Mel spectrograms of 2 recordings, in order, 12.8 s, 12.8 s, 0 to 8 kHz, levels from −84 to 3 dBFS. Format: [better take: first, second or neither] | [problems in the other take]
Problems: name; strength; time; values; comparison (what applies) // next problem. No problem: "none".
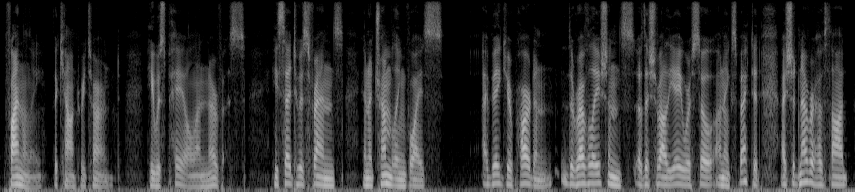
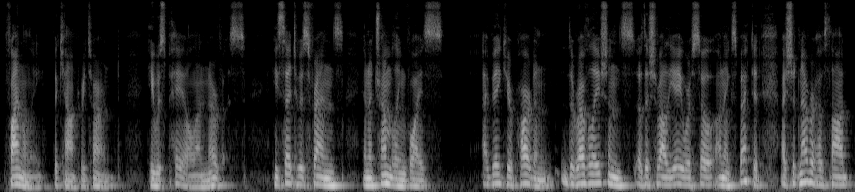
first | room echo; dies away in 0.4 s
